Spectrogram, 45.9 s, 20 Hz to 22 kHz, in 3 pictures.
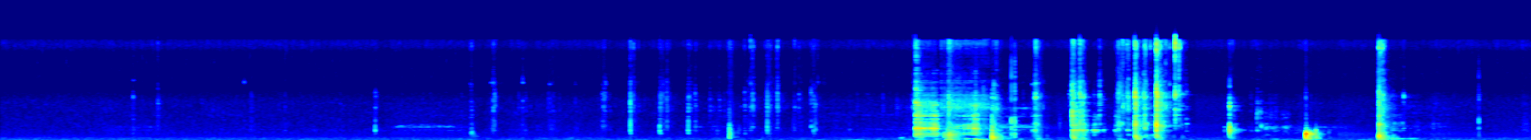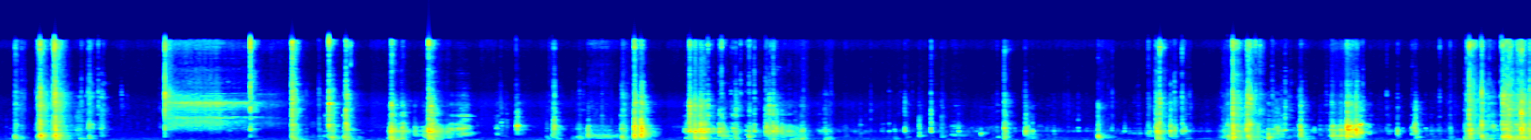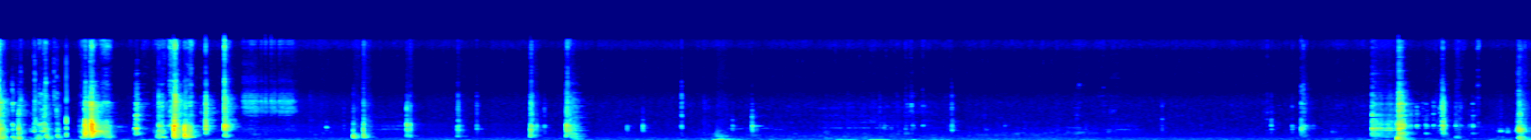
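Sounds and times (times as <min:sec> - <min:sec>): plastic toy parts clicking: 0:04.6 - 0:13.0, 0:14.8 - 0:38.3, 0:43.2 - 0:45.9.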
